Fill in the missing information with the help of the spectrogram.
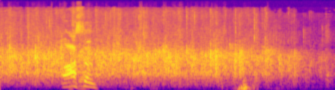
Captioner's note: applause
